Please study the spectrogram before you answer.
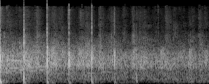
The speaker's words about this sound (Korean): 예, 박수로 맞으십시오.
